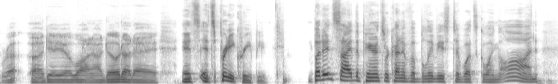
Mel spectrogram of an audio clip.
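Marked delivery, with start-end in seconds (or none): 0.0-2.0 mechanical, flat, robotic talking-toy voice. Speaker describing a creepy talking doll in a film, in a robotic doll voice. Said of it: "it's like this robotic".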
